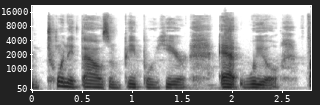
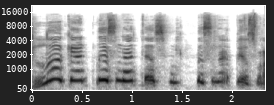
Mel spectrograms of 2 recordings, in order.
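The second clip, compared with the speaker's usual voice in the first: much higher, thrilled call to listen; excited reading. Real, not acted. Coach excitedly spotting a viewer comment, high and thrilled. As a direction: squeal with delight at a comment.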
